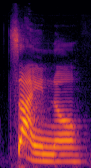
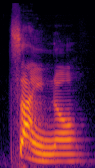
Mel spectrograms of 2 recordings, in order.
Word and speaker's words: zaino: The AI sound is like zaino. Ai, zaino.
